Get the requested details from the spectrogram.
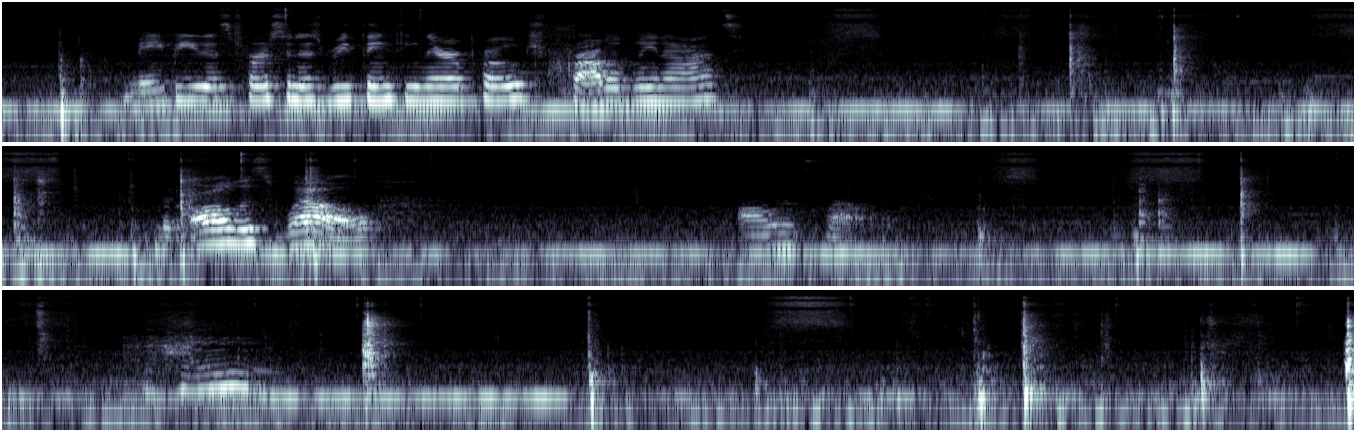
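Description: Cards slide and tap softly on a table.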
